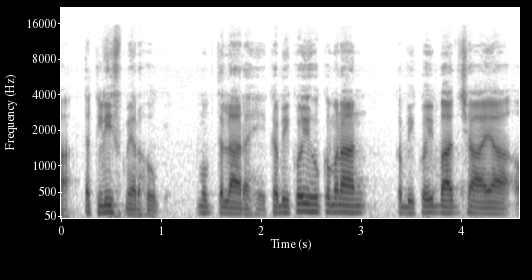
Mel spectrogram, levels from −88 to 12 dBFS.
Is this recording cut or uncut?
cut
